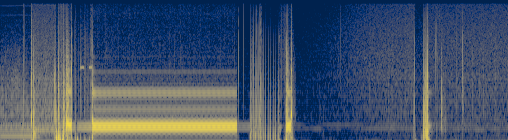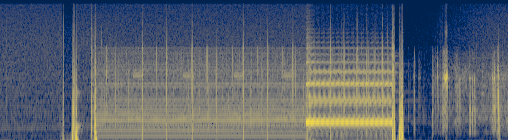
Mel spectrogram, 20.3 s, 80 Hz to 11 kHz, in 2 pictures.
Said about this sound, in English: So anyway, let's make a token phone call to a number that begins with 6. I'll now demonstrate that 611 costs money.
